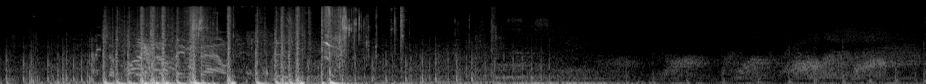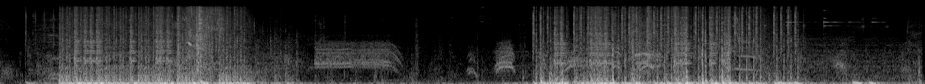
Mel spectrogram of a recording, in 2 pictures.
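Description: Rapid gunfire bursts out loudly in short volleys.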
